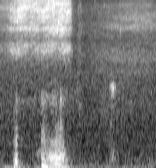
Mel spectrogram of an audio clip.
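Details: A cute snore; snoring.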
